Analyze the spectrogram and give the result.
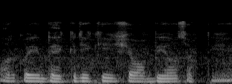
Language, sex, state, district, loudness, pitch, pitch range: Hindi, male, Bihar, Bhagalpur, -32 LUFS, 145 Hz, 140-155 Hz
